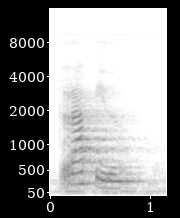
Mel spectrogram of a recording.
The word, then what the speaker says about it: rápido: Strong sound again. Rápido.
